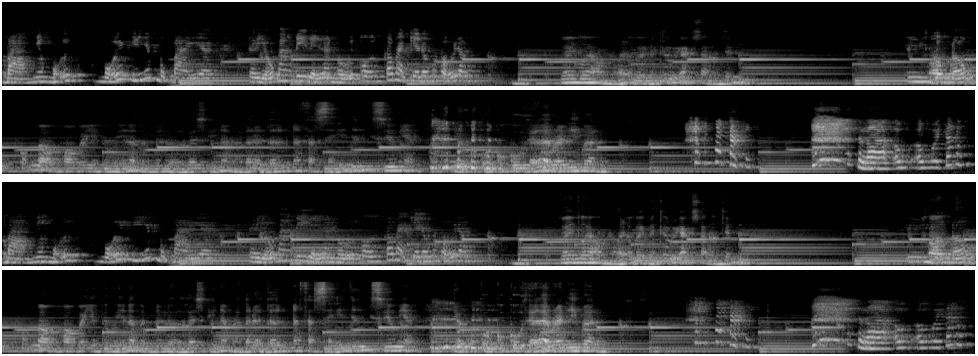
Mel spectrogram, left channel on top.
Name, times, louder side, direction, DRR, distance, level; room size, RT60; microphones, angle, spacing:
voice 1, 0.0-2.1 2.5-4.7 6.4-6.6 9.0-10.3 14.0-14.7 16.6-17.2 17.8-19.3, left 2 dB, 85° left, 2 dB, 4.1 m, -24 dB
sound 1, 1.7-18.2, right 1 dB, 30° right, 0.9 m, -32 dB
voice 2, 5.6-7.5 9.2-9.5 10.1-15.8, right 1 dB, 60° right, 2 dB, 4.8 m, -25 dB
16.0 x 11.5 x 3.7 m, 0.35 s
head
